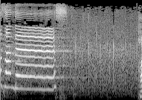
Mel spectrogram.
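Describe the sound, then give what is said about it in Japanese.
A long held, voice-like tone gives way to a steady patter of applause from an audience welcoming a band member, a new visiting professor of the expression department, at a final class presentation; softer than the opening note, continuing for a couple of seconds. “それでは早速ですがお呼びいたしましょう大きな拍手でお迎えください …”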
